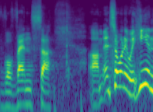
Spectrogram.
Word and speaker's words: Wałęsa: It's pronounced more like Wałęsa.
